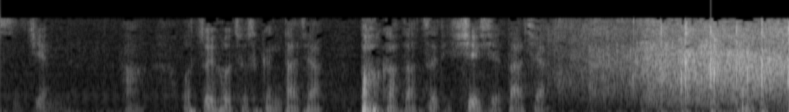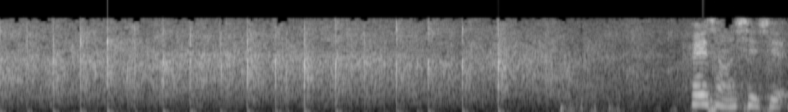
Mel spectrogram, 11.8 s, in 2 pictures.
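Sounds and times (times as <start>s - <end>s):
speech: 0.2s - 4.8s, 11.1s - 11.8s
audience applause: 4.2s - 11.8s.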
